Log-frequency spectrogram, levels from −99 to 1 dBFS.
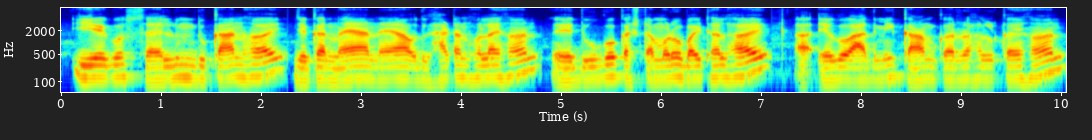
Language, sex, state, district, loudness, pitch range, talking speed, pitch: Maithili, male, Bihar, Samastipur, -18 LUFS, 115-135 Hz, 135 wpm, 125 Hz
